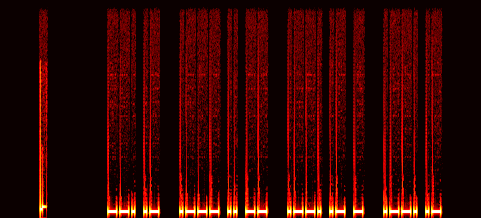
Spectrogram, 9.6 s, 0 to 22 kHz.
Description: Morse code, heard as a keyed tone, about 20 wpm, 700 Hz. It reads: GA JIM PAT PA
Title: K1USN SST QSO Practice - 20wpm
